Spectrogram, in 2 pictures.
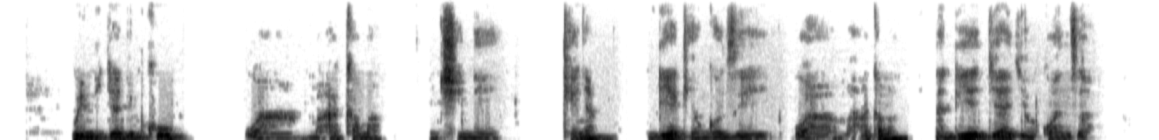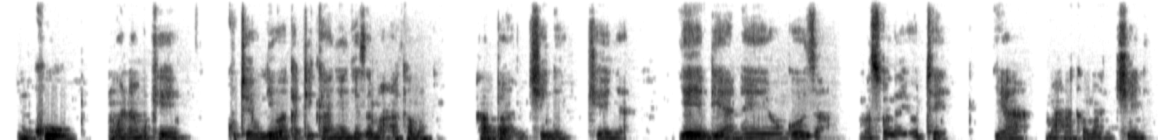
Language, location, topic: Swahili, Kisumu, government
